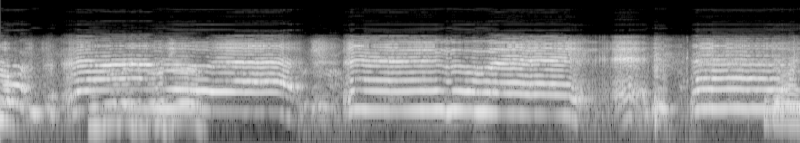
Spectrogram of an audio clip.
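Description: A young boy crying in three long, drawn-out wails, each held at a steady pitch for about two seconds or more, with short breaths between them.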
